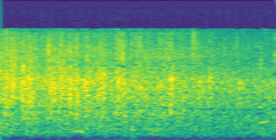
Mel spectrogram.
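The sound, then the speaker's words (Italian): Audience applause at a catechesis gathering on the feast of Saint Anthony of Padua: a dense, steady wash of many hands clapping that holds at an even level for about two seconds, with no clear voices above it. “Un applauso a tutti gli Antoni, eh?”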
